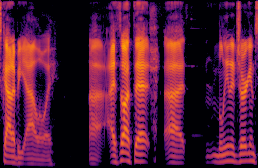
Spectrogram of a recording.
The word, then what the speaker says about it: Aloy: It was just, this is Alloy. She nailed it. Oh. I would agree to piggyback what you said, Briar. Hands down, it's, I pronounce it Aloy.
